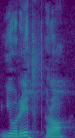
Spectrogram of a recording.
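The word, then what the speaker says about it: urethra: يوريسترا اللي هي قناة مجرى البول، يوريثرا اللي تي اتش بتنطق سين، تمام.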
